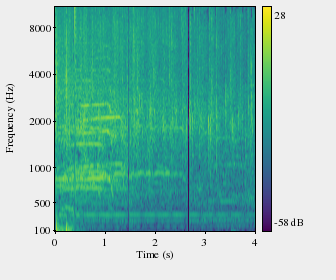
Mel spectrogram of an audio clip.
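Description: An audience claps in a sustained round of applause for a band's lead guitarist at a live music performance, a dense, steady wash of hand claps that stays fairly loud throughout, with a few faint cheers and a bit of background tone mixed in.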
